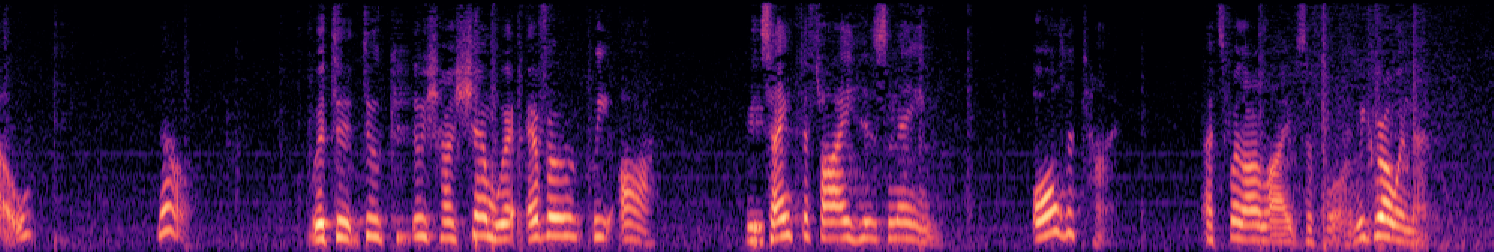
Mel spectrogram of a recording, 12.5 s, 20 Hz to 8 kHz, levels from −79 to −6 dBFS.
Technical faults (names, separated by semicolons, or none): low-delay AAC compression; AAC frame loss with concealment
